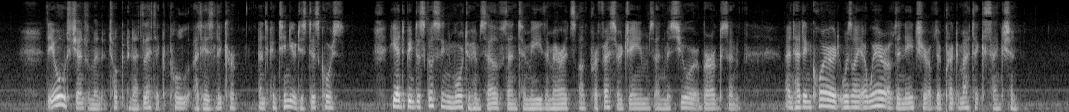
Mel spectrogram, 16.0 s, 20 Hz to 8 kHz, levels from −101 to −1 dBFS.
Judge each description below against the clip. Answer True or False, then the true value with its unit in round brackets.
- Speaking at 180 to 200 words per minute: False (170 wpm)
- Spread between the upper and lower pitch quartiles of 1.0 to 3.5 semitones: True (3.2 semitones)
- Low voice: True (130 Hz)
